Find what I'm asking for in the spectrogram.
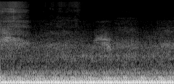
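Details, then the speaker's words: Fresh engine running outdoors at about 20 degrees, having come out under its own power: deep steady V8 rumble with even low beat, no tapping or knocking; sounds really good. "but it's running and it come out of its own power so that's something and it sounds good it sounds really good"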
